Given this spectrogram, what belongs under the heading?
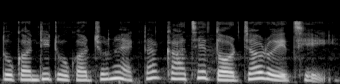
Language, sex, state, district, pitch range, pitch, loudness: Bengali, female, West Bengal, Cooch Behar, 210-270 Hz, 240 Hz, -16 LUFS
